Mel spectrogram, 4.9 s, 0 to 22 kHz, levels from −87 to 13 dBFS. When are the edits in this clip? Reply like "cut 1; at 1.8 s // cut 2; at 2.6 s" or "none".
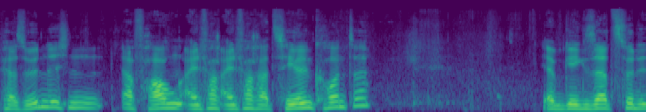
cut 1; at 1.6 s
